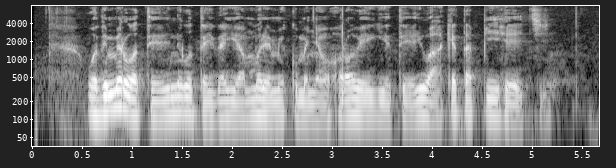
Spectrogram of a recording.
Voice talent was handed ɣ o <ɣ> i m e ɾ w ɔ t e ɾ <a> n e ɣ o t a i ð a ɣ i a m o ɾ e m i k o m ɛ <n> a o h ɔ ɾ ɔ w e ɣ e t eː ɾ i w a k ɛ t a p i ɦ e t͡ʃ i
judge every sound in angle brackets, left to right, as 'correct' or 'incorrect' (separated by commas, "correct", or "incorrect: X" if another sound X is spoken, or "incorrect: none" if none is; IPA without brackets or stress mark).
incorrect: ð, incorrect: i, incorrect: ɲ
